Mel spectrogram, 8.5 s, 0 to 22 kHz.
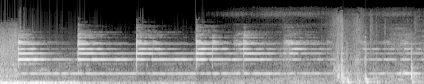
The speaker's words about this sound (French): À minuit, une cloche résonne pour les accueillir, et à 2h, une autre cloche leur signifie qu'il est temps de s'en aller.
